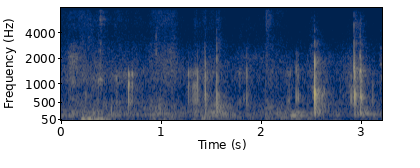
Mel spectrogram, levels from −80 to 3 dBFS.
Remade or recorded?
remade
